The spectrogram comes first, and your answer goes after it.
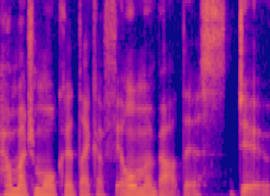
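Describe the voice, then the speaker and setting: On a very clean recording with a silent background, a woman with an American accent speaks at a moderate pace in a fairly low pitch. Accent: Australian with a slight American tinge. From Australia, country New South Wales. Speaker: film producer and actor. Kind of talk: casual interview chat.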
